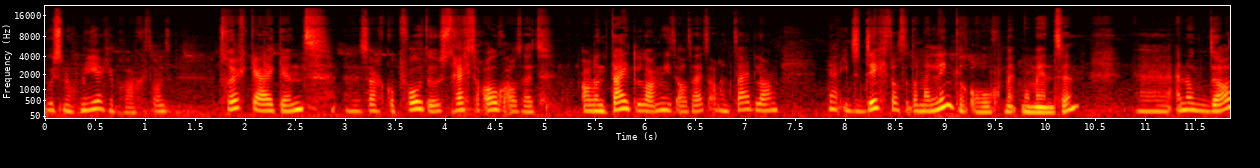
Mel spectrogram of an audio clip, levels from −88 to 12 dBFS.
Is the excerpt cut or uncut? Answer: cut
